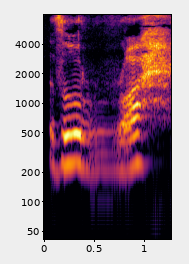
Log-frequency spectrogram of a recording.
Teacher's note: the first one is higher up in the middle of the throat, and the second one is going to be down lower towards the chest. And make sure that you are giving proper air for both.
